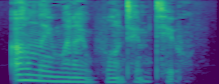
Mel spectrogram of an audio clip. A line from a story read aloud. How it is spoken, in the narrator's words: she answered quietly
